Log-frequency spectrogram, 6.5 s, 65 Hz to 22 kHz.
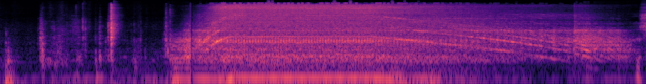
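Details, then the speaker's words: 18-year-old, nearly new Makita HR5001C rotary hammer bought as spares or repair, running after a new set of brushes was fitted: steady, even motor hum then clean smooth wind-down, no crackle or rattle; sounds like a brand-new machine. "smooth as sulk sounds like a brand new machine unbelievable"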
